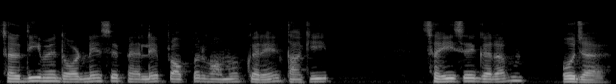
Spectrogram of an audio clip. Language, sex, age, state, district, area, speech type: Urdu, male, 18-30, Delhi, North East Delhi, urban, spontaneous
